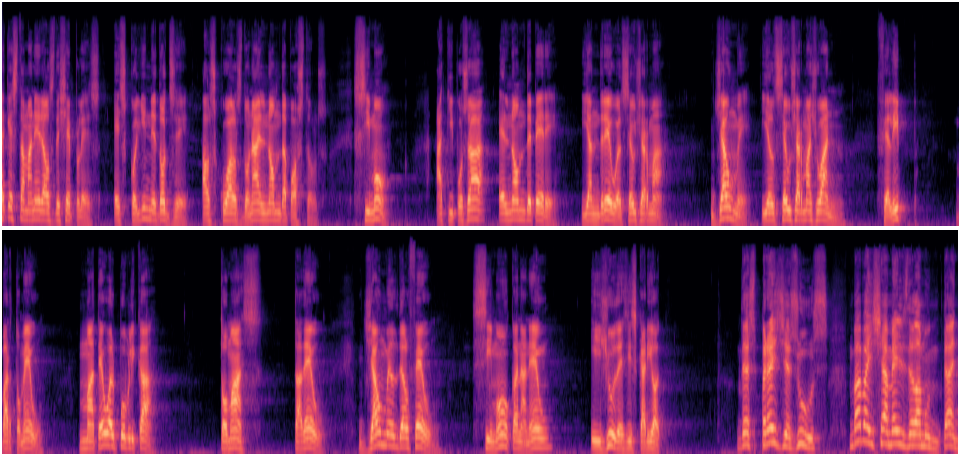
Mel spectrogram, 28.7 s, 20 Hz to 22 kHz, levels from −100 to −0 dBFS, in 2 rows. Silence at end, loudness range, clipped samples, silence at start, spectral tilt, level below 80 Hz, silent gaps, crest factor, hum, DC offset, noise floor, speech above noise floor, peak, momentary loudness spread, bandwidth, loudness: 0 s; 3 LU; under 0.1%; 0 s; -4.5 dB/octave; -60 dBFS; none; 22 dB; none; under 0.1%; -68 dBFS; 46 dB; 0 dBFS; 13 LU; 15.5 kHz; -22 LUFS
